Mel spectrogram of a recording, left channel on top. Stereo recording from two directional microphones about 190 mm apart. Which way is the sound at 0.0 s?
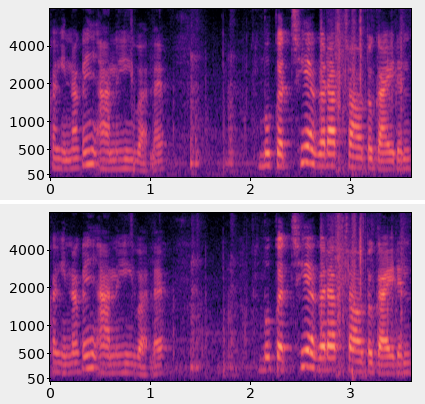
35° left (ahead or behind).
